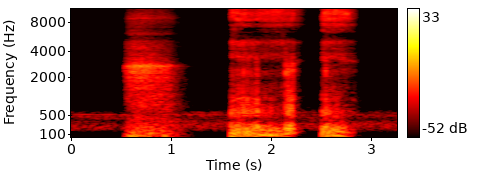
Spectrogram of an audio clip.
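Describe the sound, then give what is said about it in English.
Three rough, rumbling snores in close succession: a long drawn-out one, then a second, then a shorter final snort. They are loud, with no talking. “And you hear nothing. Just snoring and mumbling, maybe, of your friends.”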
